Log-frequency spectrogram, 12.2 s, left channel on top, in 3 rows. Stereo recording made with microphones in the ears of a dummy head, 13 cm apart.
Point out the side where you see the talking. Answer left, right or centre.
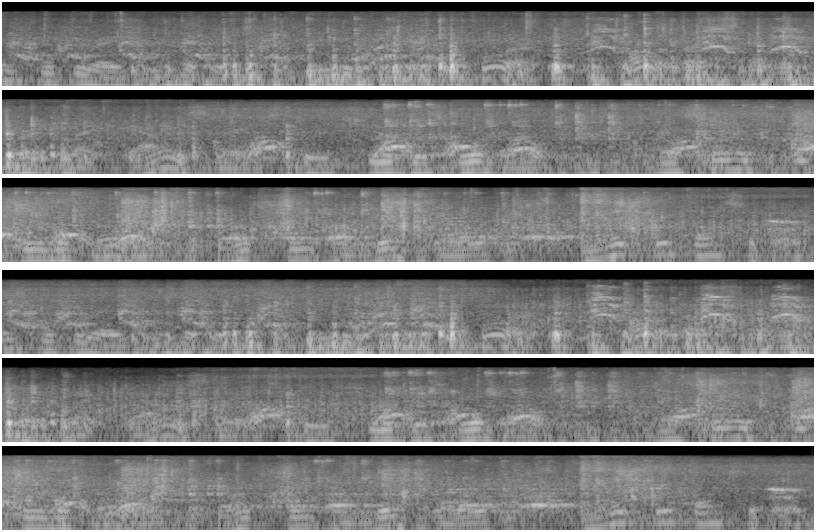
left.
